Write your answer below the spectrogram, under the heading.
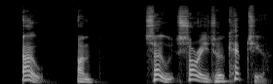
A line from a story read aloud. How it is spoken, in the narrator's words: said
